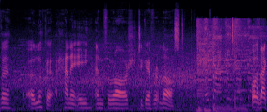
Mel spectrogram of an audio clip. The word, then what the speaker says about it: Farage: a bit pernickety and fussy Oh actually it's Faraj uh-huh just a car roll with it and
